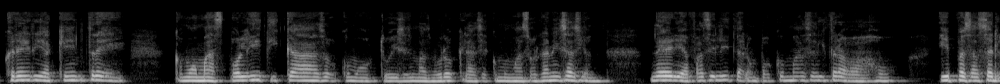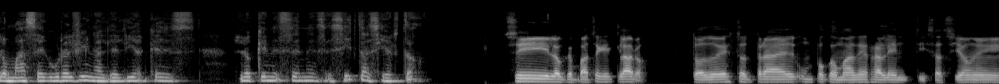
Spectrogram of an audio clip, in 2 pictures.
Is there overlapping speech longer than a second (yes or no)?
no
